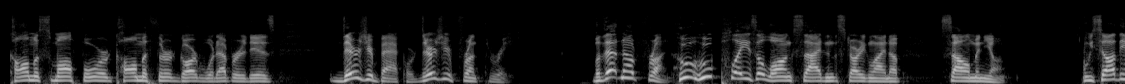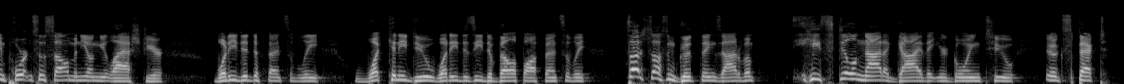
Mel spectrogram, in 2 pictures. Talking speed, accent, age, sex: 205 wpm, American, 30-49, male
